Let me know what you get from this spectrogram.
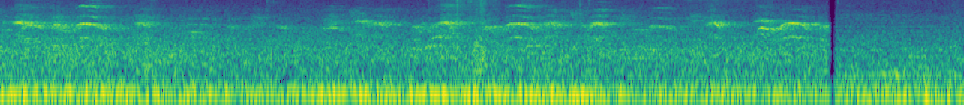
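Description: Small birds chirping: short, repeated high calls over a steady low rumble, with a brief sharp dropout about five and a half seconds in.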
